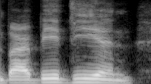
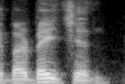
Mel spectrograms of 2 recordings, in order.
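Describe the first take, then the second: First: Barbadian said with a clear D sound; spelled-out pronunciation. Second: Barbadian with the D turned into a J, bar-bay-jun; English-style pronunciation. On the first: Explaining the spelling to a friend, clear D in Barbadian. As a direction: say Barbadian as bar-bay-dee-an. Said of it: "pronounce D N". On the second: Showing a friend how the English say it, D becomes J. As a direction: soften the D in Barbadian to a J. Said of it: "it would sound like a J". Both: Shown as a demonstration.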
